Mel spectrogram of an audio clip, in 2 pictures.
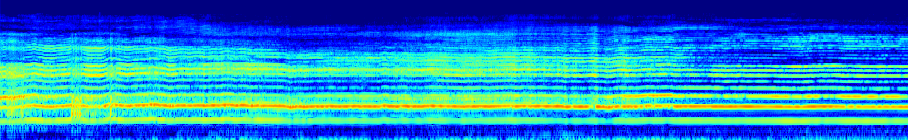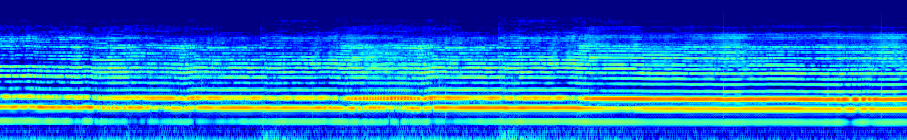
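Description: A single long sung note held at one steady pitch, with a slight waver at the start and no break.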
